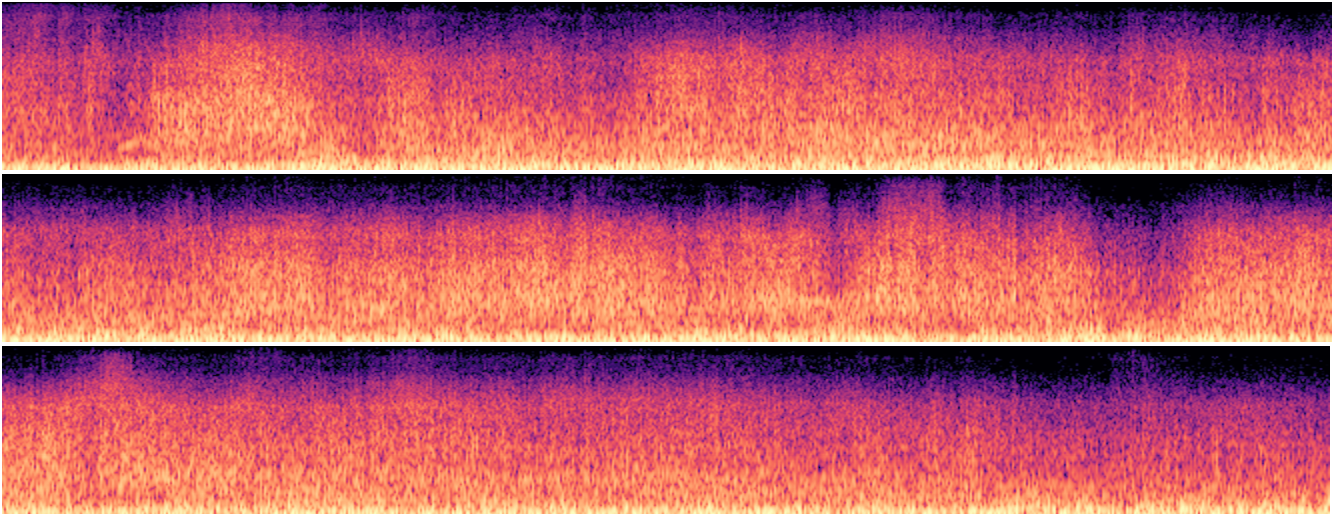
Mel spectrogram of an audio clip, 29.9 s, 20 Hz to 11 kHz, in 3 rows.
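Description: Wind buffeting the GoPro HERO11's microphone at skiing speed, a steady rumble, while the skis hiss and scrape over the snow, rising every few seconds as turns are made.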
